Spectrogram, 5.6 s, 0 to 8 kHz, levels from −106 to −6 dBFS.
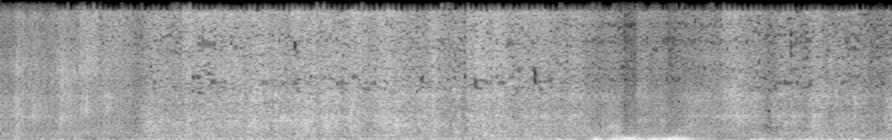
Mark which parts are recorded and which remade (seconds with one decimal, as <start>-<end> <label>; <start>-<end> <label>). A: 0.0-0.9 remade; 0.9-3.6 recorded; 3.6-4.7 remade; 4.7-5.6 recorded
